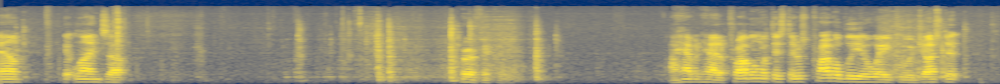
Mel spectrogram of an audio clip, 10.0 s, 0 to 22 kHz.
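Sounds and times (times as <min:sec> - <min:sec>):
metal scraping on lathe bed: 0:08.7 - 0:09.6.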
